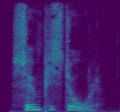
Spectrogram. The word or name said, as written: sømpistol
